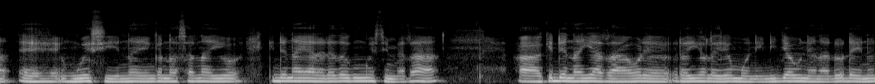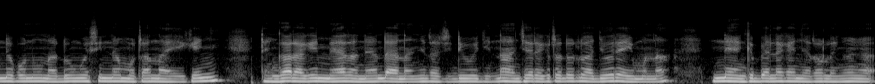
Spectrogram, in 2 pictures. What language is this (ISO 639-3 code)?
mas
